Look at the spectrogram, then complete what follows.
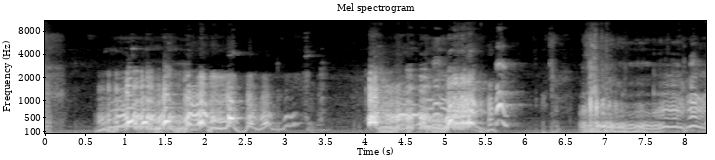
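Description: Alaskan malamutes play-talking: growly, wavering dog vocalisations in three drawn-out bouts of about two seconds each, with short pauses between.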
